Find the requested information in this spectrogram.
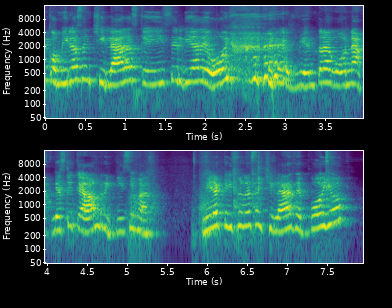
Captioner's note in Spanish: risas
